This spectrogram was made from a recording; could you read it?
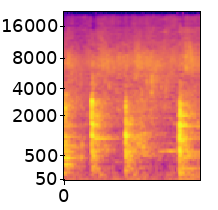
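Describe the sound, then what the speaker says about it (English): A spatula stirs food in a hot pan on a stovetop at medium heat, three scraping strokes over a steady sizzle, close and clear. "stir that around"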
